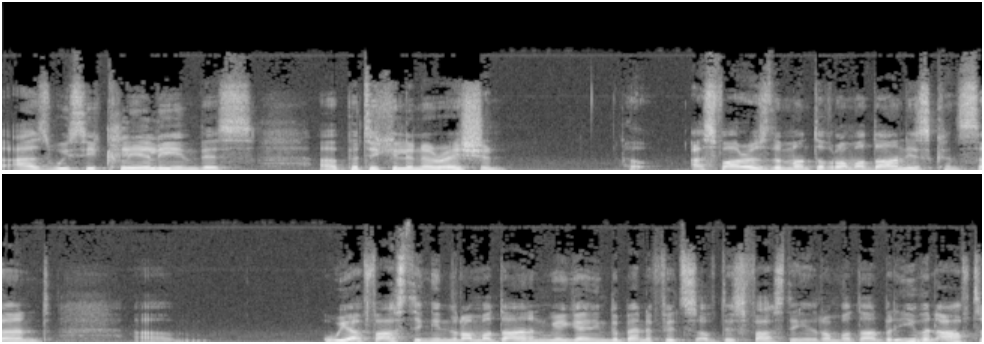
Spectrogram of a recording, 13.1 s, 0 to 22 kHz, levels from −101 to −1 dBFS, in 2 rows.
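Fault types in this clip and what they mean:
No faults can be heard anywhere in this audio.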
